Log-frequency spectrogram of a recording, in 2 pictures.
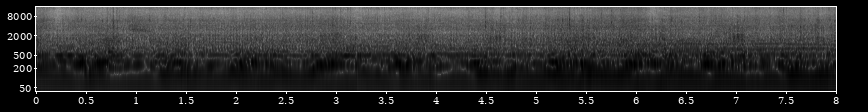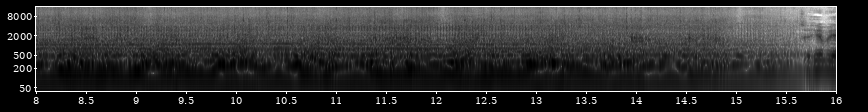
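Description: Electric drum carder running: its motor gives a steady low hum while the drums turn. It cuts off just before the end, when the machine is switched off.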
